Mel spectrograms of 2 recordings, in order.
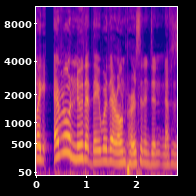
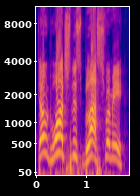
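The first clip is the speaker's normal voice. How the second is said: high, loud, slow put-on warning; mock outraged church; 5 semitones higher, 7 dB louder, slower than usual. Church warning people off a movie, in mock outrage. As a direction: bellow a mock-pious decree, drawing it out.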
